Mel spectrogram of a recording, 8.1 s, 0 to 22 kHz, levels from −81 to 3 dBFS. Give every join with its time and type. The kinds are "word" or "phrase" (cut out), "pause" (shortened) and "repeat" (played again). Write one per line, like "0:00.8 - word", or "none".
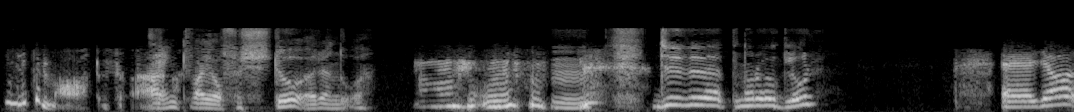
0:04.1 - word
0:05.5 - word

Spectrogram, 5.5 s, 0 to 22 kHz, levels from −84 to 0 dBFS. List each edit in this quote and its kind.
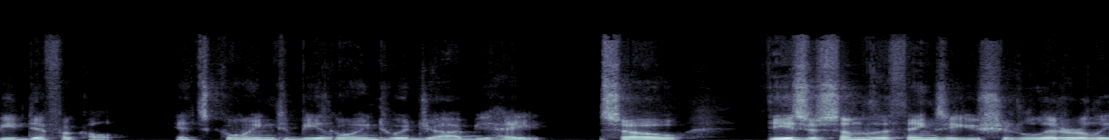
0:01.6 - word
0:03.0 - word

